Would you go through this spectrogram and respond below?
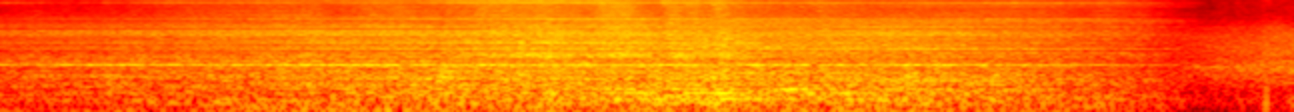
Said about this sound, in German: Und da kommt schon unser Zug nach Köln.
